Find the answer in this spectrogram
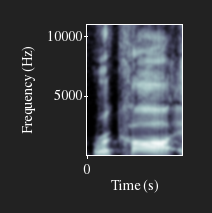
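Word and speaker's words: Raca: It should be pointed out to say that rakah is actually the way that it's pronounced, rakah, is actually as if you are spitting on someone else.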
